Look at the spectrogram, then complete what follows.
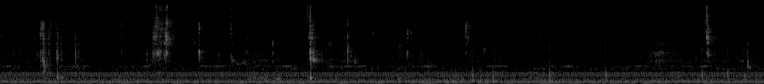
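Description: Soft chewing and mouth noises from eating a baked chicken wing, with about eight short crisp clicks and smacks scattered through, over a faint steady hum.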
